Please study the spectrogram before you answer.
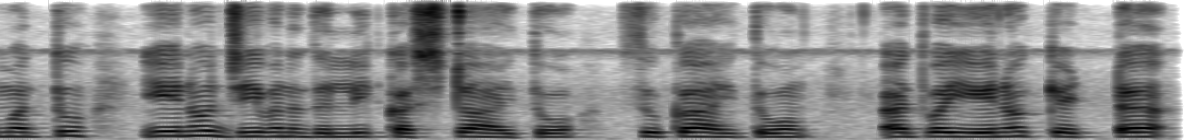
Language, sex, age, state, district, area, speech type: Kannada, female, 18-30, Karnataka, Tumkur, rural, spontaneous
